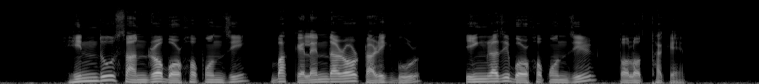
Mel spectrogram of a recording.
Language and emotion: Assamese, neutral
